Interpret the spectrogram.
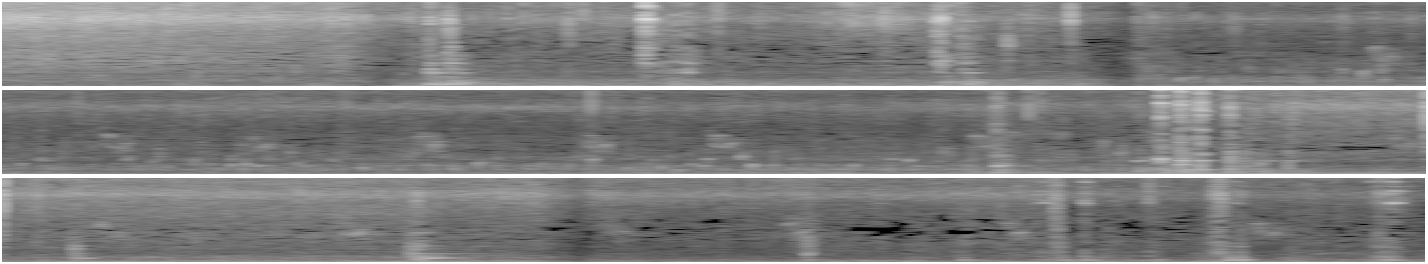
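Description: Atta-and-suji batter fritter deep-frying in hot mustard oil in an iron kadai. A loud sizzle as the batter meets the oil settles within the first few seconds into a quieter, steady crackle, with occasional sharp clicks.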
